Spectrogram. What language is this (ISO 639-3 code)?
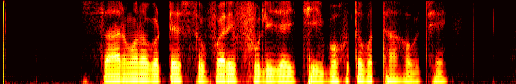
ori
